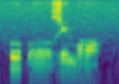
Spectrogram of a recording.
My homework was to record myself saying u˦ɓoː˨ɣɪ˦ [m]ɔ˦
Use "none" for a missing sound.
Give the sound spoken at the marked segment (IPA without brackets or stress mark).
m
